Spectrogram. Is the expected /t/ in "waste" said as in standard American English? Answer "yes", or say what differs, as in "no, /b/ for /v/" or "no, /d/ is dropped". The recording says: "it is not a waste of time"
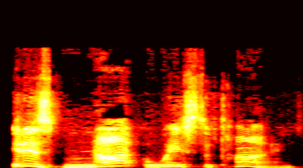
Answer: yes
